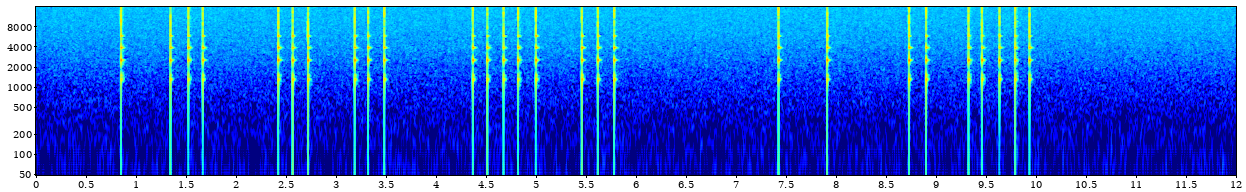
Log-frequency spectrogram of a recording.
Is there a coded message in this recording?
Yes: tap code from 0.9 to 10.0 s, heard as taps on glass, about 6 knocks a second. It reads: CNX AJ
